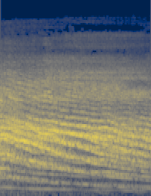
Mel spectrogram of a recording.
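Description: Shouting voices holding one long cry that falls steadily in pitch, a war-cry in a mock haka chant.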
